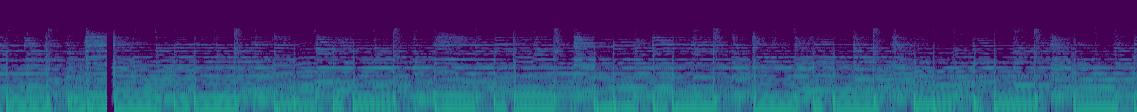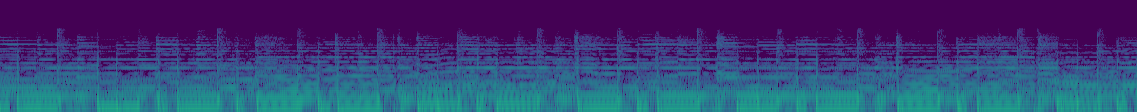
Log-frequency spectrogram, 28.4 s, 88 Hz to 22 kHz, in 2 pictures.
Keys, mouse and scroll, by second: 1.6 right click, 2.4 click, 5.0 click, 9.1 click, 9.3 click, 10.2 click, 12.2 click, 12.4 click, 15.1 click, 22.1 click, 22.6 click, 27.4 click.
